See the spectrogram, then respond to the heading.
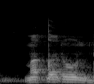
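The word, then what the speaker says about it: مقرون: Bacanya mafruq, maqrun.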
